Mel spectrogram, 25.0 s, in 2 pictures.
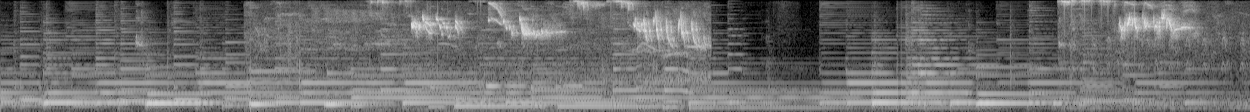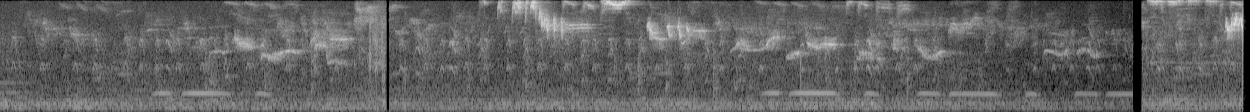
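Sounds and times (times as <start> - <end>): small birds chirping: 2.5 - 7.1, 10.6 - 25.0.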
